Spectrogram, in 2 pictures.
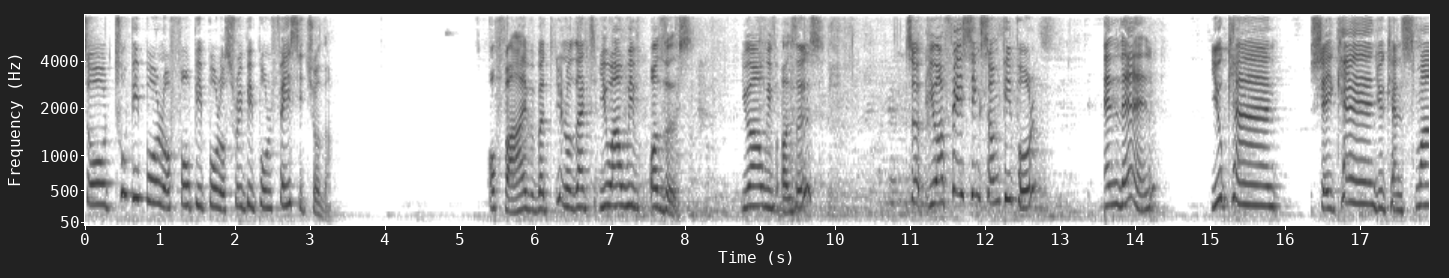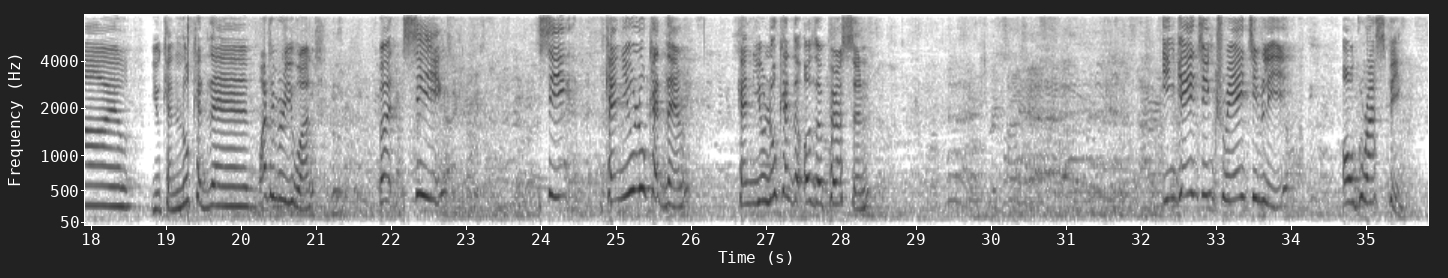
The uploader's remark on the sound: taken from the Buddhist Geeks Conference in 2012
